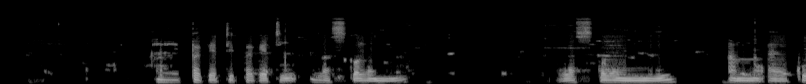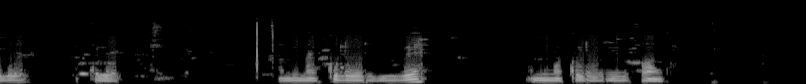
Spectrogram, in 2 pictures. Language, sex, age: Wolof, male, 25-35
